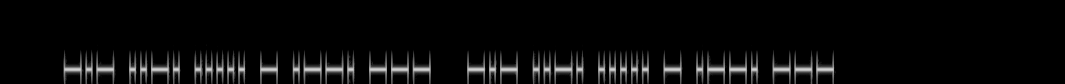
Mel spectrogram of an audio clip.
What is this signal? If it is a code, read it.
Morse code, heard as a keyed tone, about 22 wpm, 700 Hz. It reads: KF5TPO KF5TPO
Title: USA Call Signs Repeated 2x 22wpm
